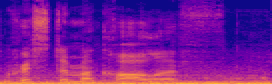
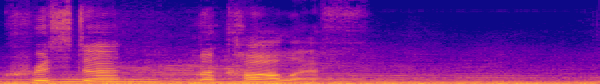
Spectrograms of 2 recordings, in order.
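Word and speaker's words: Christa McAuliffe: mlli Christa mlli well this person heinously mispronounced her name in a way that if you knew how the English and this is an English-speaking person if you knew how the English language worked and you weren't a lazy sack you would have been able to properly pronounce that name just by sounding it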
